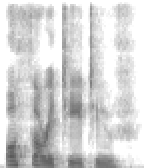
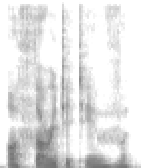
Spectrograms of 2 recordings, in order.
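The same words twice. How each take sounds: First: Put-on old wrong way: "Authoritative" with a long AY sound, aw-THOR-ih-tay-tiv; stressing "Authoritative" the mistaken way, -tay-tiv; wrong pronunciation. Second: "Authoritative" with a weak schwa, aw-THOR-ih-tuh-tiv; correct pronunciation. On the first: Vlogger showing the word she always mispronounced, old wrong way. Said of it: "pronouncing them incorrectly". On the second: Vlogger demonstrating the corrected word for viewers, careful pronunciation. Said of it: "It is not authoritative". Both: Shown as a demonstration.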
